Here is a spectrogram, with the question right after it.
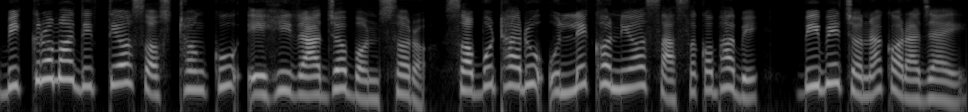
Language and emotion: Odia, neutral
